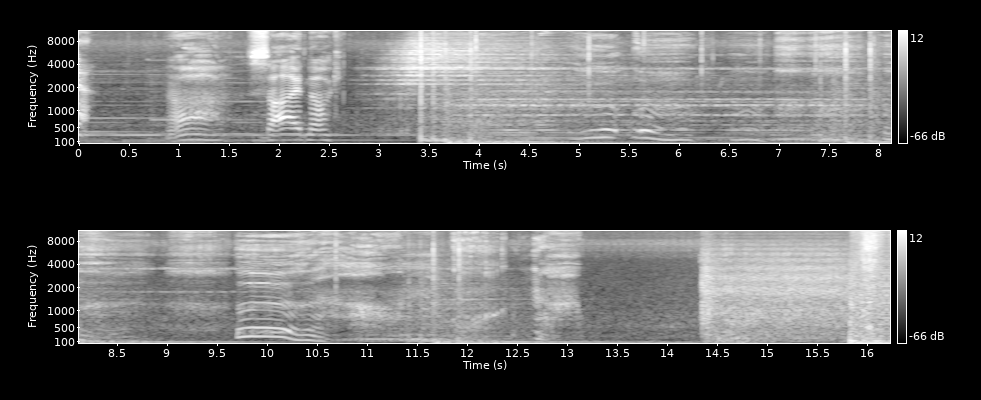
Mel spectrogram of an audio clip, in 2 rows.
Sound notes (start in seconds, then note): 13.9 water splashing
